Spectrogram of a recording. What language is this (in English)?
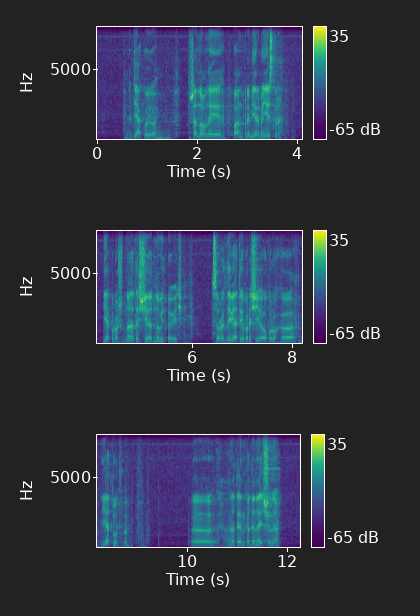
Ukrainian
